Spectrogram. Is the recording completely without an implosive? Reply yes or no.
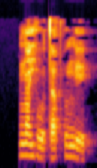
yes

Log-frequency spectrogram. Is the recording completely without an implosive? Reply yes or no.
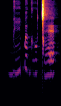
no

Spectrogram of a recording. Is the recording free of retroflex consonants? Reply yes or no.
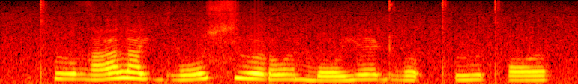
no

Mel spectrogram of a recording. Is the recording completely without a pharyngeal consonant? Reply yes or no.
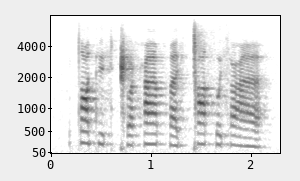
no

